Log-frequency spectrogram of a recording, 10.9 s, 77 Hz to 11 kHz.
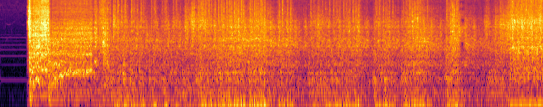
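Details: Soviet-era Kamaz diesel truck, first start after over 6 months sitting, just after field oil change, filters and new air filter, oil slightly overfull: brief crank, clean catch, steady deep idle, no knocks or misses; smoke from storage; normal start.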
